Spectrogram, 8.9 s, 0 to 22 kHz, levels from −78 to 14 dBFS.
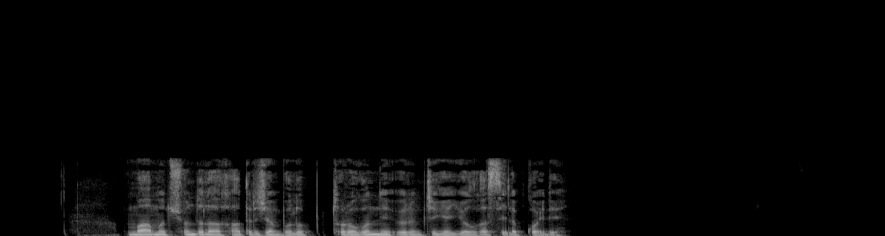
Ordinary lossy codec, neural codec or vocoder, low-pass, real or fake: MP3, 64 kbps; vocoder, 44.1 kHz, 80 mel bands, Vocos; 7.2 kHz; fake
